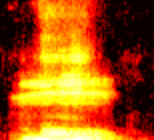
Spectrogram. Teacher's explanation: Kalau mim baris depan diikuti dengan waw, mu, 2 harakat. So yang dibunyikan tu bukan waw.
